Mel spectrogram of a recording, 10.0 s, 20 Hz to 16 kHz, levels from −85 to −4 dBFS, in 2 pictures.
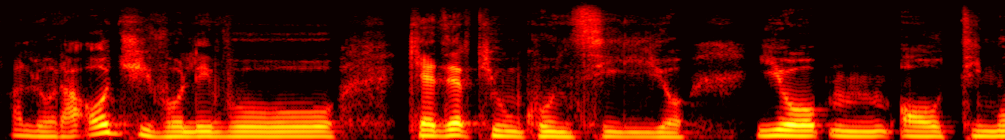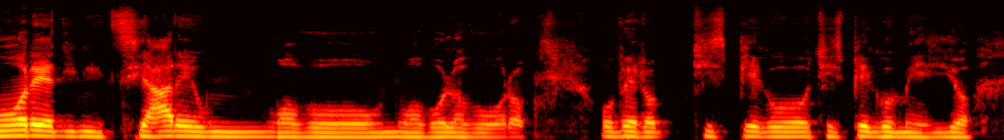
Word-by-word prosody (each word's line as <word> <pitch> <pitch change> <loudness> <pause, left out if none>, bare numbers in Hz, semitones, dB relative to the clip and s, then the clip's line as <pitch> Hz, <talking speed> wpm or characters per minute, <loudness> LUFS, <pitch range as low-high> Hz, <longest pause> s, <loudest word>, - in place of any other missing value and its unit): Allora 130 +1 -5
oggi 205 -7 +2
volevo 125 0 +1 0.3
chiederti 150 +1 +4
un 130 -3 +1
consiglio. 115 -2 -2 0.3
Io, 140 -1 +7
mhmm, 130 -2 -1
ho 125 -2 +1
timore 135 +2 +3
ad 130 - -1
iniziare 130 +1 -1
un 120 -1 -2
nuovo 115 -1 -3
un 115 - -4
nuovo 115 0 -4
lavoro; 110 -1 -5 0.4
ovvero 120 -1 -3
ti - - -10
spiego 125 -1 -3
ti 125 +2 -9
spiego 125 +1 -2
meglio. 110 -1 -4
125 Hz, 135 wpm, -31 LUFS, 120-130 Hz, 0.4 s, Io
